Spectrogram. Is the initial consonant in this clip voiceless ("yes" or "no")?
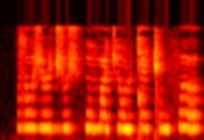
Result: no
